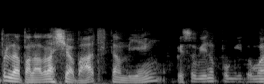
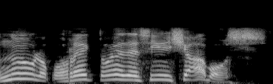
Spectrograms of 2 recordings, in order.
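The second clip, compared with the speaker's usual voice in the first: higher, slow, lecturing imitation; mock know-it-all brother; 9 semitones higher, 3 dB louder, slower than usual. Teacher mocking a brother insisting on Shabbos. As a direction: play a smug brother who corrects everyone. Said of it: "algún hermano que venga por ahí diciendo".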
